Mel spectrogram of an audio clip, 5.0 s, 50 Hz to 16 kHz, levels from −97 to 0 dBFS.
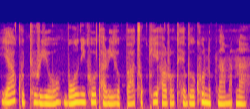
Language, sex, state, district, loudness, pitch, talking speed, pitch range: Garo, female, Meghalaya, West Garo Hills, -15 LUFS, 200 Hz, 110 wpm, 195-225 Hz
